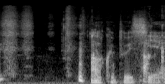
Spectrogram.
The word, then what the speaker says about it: arquebusier: Arquebusier.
